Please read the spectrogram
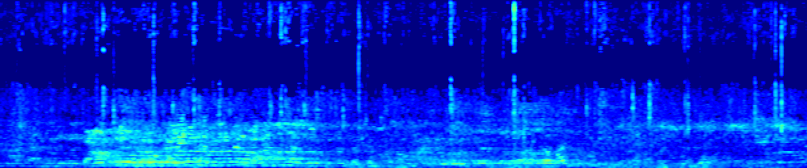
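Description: Indistinct chatter of several people talking in the background, with no clear words.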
